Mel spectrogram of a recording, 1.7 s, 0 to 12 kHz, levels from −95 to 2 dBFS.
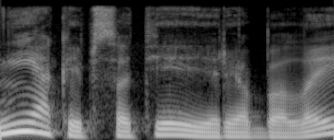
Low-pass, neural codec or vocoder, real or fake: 9.9 kHz; none; real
